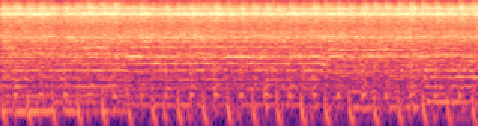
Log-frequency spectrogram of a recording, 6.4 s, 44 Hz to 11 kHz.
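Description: Polish punk rock recording from a late-1980s cassette: electric guitars over bass and a steady, driving drum beat.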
